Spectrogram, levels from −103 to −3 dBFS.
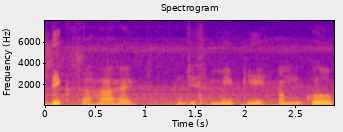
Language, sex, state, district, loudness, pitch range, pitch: Hindi, male, Madhya Pradesh, Katni, -21 LUFS, 105-125 Hz, 115 Hz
